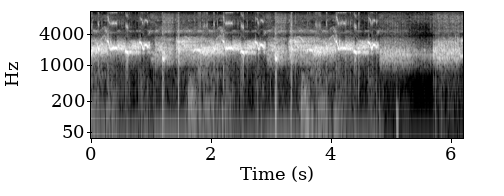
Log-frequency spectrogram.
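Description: High-pitched electronic background music: a short chirpy synth phrase with clicks, played three times about a second and a half apart. It breaks off briefly near the end.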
